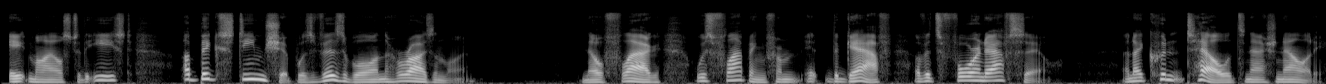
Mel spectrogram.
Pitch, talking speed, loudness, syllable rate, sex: 135 Hz, 150 wpm, -21 LUFS, 4.3 syllables/s, male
